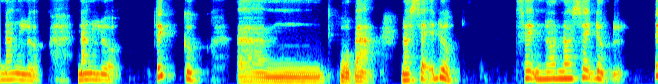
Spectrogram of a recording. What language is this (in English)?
Vietnamese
